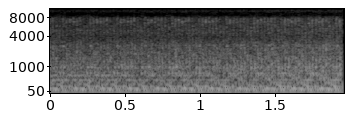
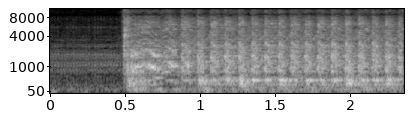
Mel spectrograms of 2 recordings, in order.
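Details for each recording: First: Kill Devil 600HP 6.0 Powerstroke crate diesel in a Ford Excursion, first start after replacing a shorted main engine harness: a steady, even diesel clatter at idle with a regular low beat and no misses or knocks; a normal idle. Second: Kill Devil Diesel 600HP 6.0 Powerstroke crate engine in a Ford Excursion build with Twisted Diesel Level 3 transmission: steady starter cranking at about four compressions a second that never fires. It cranks with no start and zero injector control pressure; they question the oil level.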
